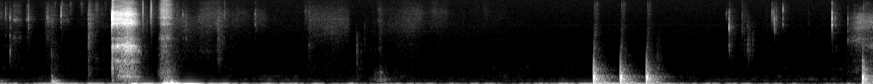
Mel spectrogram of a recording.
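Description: Someone knocks on a door: a few heavy thumps early on, then a pause and a crisp burst of three quick raps. No voices, only faint room quiet between the knocks.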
